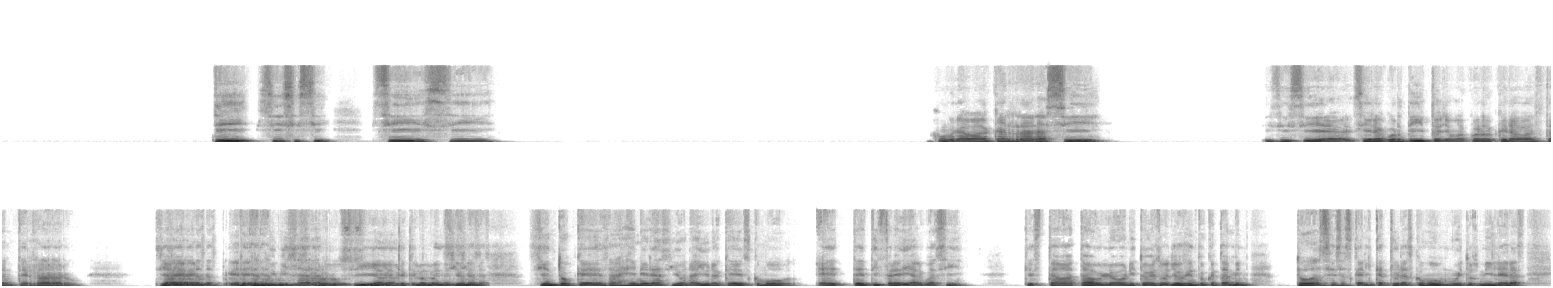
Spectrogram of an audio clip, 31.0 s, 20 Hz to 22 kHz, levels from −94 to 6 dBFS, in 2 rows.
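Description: Speech clip with a doubled audio track from 15.99 to 20.37 s: a full copy trails roughly a tenth of a second behind, about 5 dB down, likely a second capture path.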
